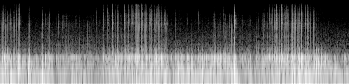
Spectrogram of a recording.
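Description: Long nails scratch the bare, hollow, round steel mesh grille of a studio microphone. The result is a dense, continuous scratching with a deep low rumble underneath and bursts of bright, crackly scraping that come and go.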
